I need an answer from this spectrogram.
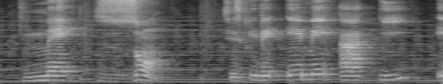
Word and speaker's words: maison: Maison. Maison. Se escribe M-A-I-S-O-N. Tenemos la presencia de la A-I que se pronuncia E y la O-N que se pronuncia ON.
